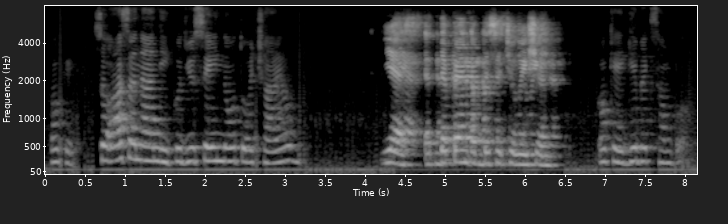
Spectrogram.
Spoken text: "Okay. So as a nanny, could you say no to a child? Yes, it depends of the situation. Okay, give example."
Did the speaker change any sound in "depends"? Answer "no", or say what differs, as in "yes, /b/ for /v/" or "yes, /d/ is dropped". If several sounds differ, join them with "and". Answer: yes, /z/ is dropped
